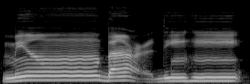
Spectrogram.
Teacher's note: Nun sound is hidden, but that it's produced with a nasal sound.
